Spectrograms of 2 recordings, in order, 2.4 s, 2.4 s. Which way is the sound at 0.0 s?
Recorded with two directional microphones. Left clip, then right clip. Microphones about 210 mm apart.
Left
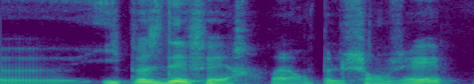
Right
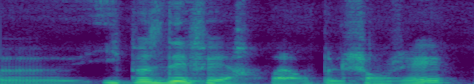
55° left (ahead or behind).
